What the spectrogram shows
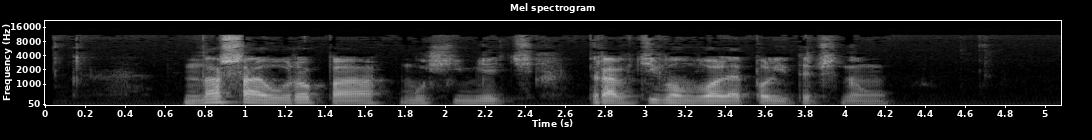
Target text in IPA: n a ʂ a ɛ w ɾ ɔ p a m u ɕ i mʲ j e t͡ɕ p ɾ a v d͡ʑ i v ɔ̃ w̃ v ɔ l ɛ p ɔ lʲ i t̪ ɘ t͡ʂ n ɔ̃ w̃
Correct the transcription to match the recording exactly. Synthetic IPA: n a ʂ a ɛ w ɾ ɔ p a m u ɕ i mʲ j e t͡ɕ p ɾ a v d͡ʑ i v ɔ̃ w̃ v ɔ l ɛ p ɔ lʲ i t̪ ɘ t͡ʂ n ɔ̃ w̃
